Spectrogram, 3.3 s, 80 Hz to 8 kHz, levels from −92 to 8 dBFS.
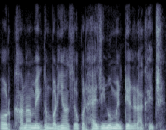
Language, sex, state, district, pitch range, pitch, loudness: Maithili, male, Bihar, Saharsa, 105-120 Hz, 110 Hz, -16 LUFS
